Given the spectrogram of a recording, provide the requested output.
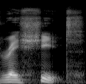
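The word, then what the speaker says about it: ראשית: Genesis comes from a Hebrew word. It's pronounced reshit, and it just means beginning.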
